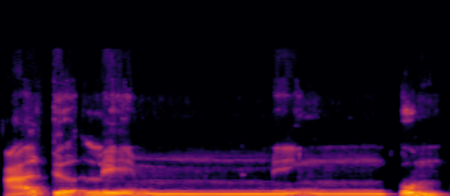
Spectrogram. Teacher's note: Yaitu mendengung. Mim ditandai mimnya ada tasdidnya ditahan biar tampak mendengungnya. Adlim minkum. · Kasrah tanwin bertemu dengan huruf mim. Bacaan idgham bighunah. Bununah masuk dengan mendengung. · Masuk dengan mendengung, yaitu mendengung mim ditandai mimnya ada tasdidnya. · Nun sukun bertemu dengan huruf kaf, bacaan ikhfa, dibaca samar-samar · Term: idgham Bigunnah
